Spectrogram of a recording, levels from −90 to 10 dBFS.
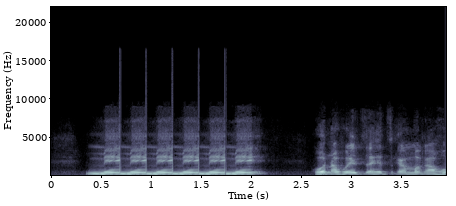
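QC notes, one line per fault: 0.69–2.01 s, CD stuck on one turn: a 263 ms slice of the sound repeats five times, with a tiny mute at each jump. That's the laser getting kicked back a track at the same spot every revolution, so you get that quick, even skipping-disc stutter.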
